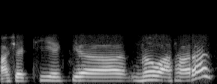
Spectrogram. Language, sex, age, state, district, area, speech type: Kashmiri, male, 18-30, Jammu and Kashmir, Ganderbal, rural, conversation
